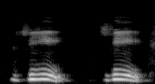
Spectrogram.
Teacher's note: জীব জীবের আগাটা আমাদের উপরে যে তালু আছে এই তালুর মাঝখানে লাগে তার জন্য এটা কি মূর্ধন্য ধ্বনি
